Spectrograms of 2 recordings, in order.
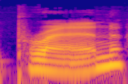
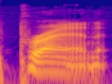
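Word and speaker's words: Prahran: Perché chi ascolta, che magari ha letto come si scrive sul podcast, dirà ma come Pran? E invece è proprio così che si dice.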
